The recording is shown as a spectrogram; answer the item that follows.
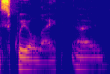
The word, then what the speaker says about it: SQLite: is you know which officially I've been calling Squeite mostly because of Brian you're welcome which I I think it's a it's a great pronunciation but we love we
